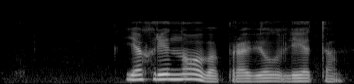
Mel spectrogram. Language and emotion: Russian, neutral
